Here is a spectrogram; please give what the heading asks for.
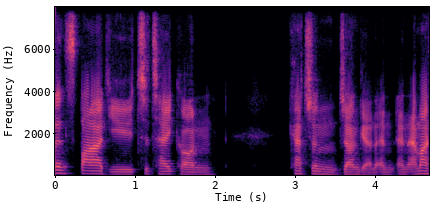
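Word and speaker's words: Kangchenjunga: Um, you know, what inspired you to take on Katchan Junga and and am I saying it correctly there? Ken Junga.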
